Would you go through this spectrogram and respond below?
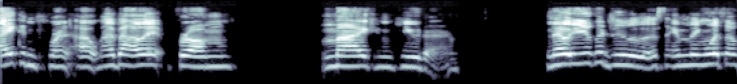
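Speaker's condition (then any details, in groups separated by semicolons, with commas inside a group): Cerebral palsy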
